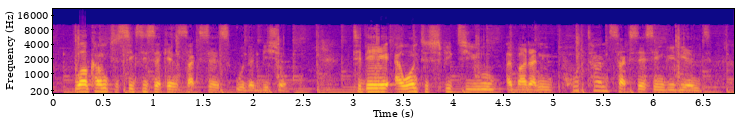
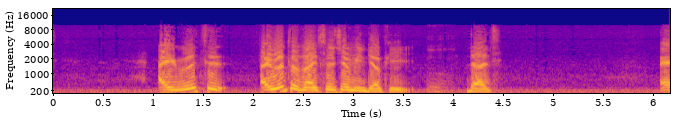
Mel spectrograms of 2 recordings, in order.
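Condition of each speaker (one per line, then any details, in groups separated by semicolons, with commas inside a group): No condition
Cerebral palsy; diagnosed in adulthood; past speech therapy, speech now quite clear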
